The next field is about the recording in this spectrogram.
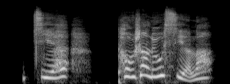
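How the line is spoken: Alarmed shout. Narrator (Chinese): 小珍 大惊，喊了声

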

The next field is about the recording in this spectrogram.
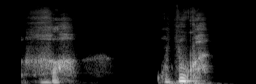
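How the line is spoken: Low voice. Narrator (Chinese): 南离川 低声的说道

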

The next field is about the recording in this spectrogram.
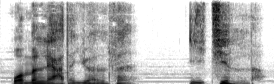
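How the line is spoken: Sighing, low voice. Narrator (Chinese): 龙女叹了口气，低声地说

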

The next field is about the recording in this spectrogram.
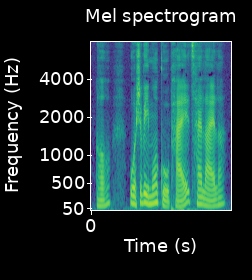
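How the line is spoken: Laughing. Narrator (Chinese): 宝钗听说，便笑道

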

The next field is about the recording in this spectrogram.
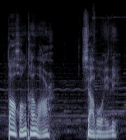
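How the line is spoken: Flat, indifferent. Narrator (Chinese): 高长恭淡淡的说道

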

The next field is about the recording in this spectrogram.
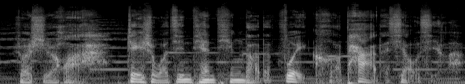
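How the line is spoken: Murmuring. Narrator (Chinese): 总统喃喃说道

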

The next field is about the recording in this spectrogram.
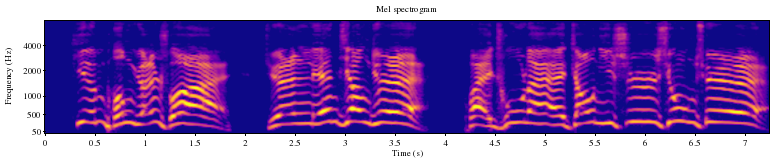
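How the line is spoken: Panicked loud shout. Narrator (Chinese): 慌的那四海龙王高声大叫

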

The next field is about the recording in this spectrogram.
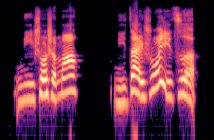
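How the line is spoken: Low growl. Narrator (Chinese): 乖乖熊低声吼道

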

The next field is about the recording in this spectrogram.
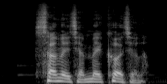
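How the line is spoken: Slight smile. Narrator (Chinese): 龙宇微微一笑

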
